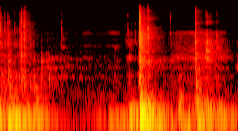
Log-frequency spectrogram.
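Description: A few quiet clicks and taps of a computer keyboard and mouse, the plainest about one and a half seconds in.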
